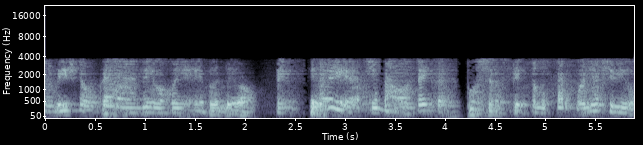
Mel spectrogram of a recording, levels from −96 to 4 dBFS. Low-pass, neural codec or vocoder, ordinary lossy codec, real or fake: 3.6 kHz; codec, 44.1 kHz, 0.9 kbps, DAC; AAC, 16 kbps; fake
